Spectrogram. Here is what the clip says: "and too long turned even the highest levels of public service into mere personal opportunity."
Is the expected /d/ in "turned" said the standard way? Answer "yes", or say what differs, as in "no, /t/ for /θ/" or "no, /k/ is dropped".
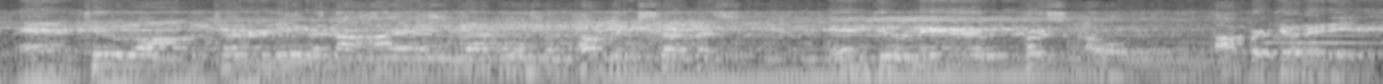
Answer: no, /d/ is dropped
